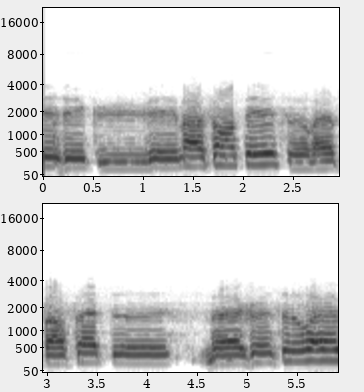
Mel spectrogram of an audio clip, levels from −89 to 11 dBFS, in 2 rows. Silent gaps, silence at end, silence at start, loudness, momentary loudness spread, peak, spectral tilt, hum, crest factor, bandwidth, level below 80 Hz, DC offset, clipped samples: none; 0 s; 0 s; -19 LUFS; 10 LU; -4 dBFS; -9.5 dB/octave; none; 16 dB; 3.8 kHz; -82 dBFS; under 0.1%; under 0.1%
